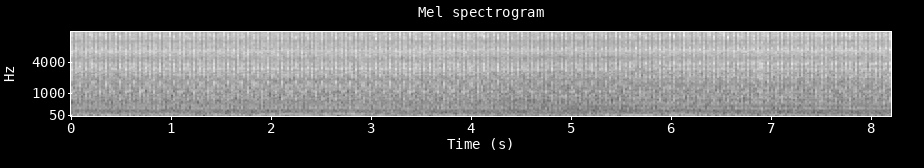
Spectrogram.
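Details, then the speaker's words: 2009 VW Touran 2.0 diesel, DSG-6, 118,000 km: steady idle with a loose, uneven knocking that comes and goes, dual-mass flywheel knock; worn DSG clutch that needs replacing. "В общем, по машине изношено сцепление, как слышно, уже звук периодически появляется."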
